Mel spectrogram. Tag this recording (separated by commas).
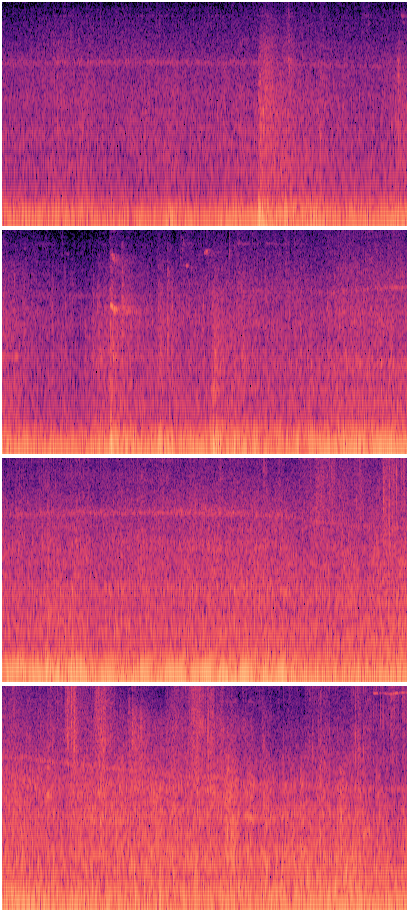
Motor vehicle (road), Truck, Vehicle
